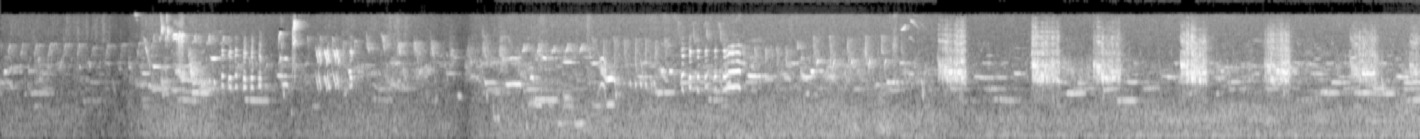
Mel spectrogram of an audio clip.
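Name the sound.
new Zealand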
